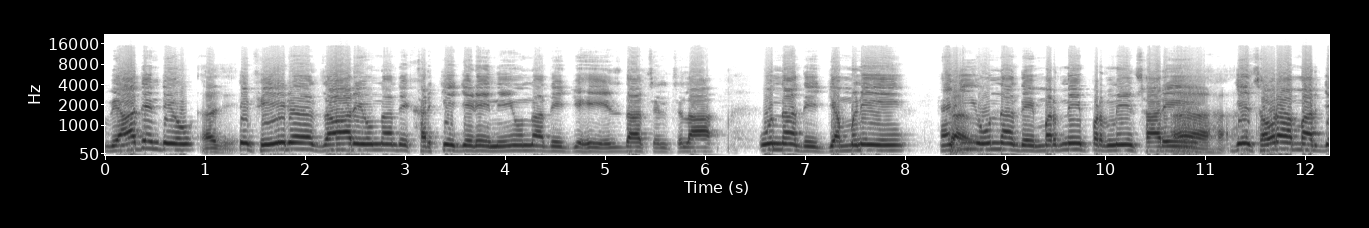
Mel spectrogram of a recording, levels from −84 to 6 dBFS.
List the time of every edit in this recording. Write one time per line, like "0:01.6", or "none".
none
